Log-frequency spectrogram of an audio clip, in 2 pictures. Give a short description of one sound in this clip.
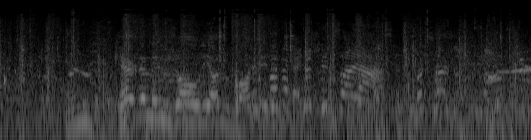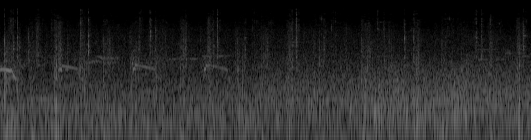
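Quick footsteps run over packed ground.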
